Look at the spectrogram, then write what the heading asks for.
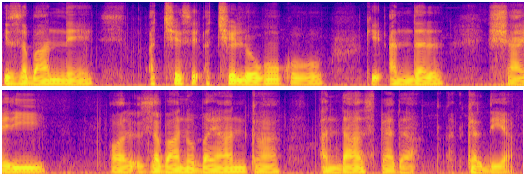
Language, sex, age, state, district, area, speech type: Urdu, male, 18-30, Delhi, South Delhi, urban, spontaneous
